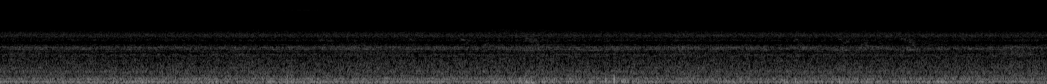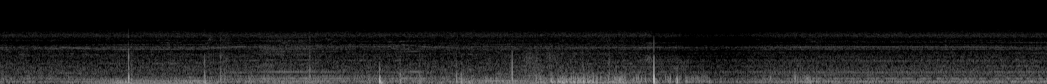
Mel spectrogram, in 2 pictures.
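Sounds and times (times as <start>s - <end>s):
truck engine running: 0.0s - 20.9s.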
